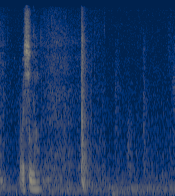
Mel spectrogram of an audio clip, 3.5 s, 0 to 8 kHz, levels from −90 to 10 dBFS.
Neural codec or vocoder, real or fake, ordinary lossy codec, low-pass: none; real; none; 7.2 kHz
